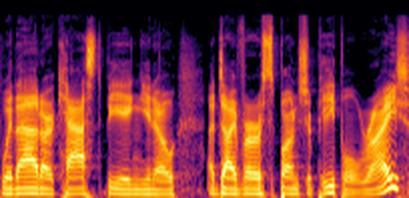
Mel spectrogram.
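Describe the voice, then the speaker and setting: Speaking with a Swedish accent, a man keeps a moderate pace and a fairly low pitch in a dry, close sound with no echo. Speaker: podcast host, writer. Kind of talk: casual chat.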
